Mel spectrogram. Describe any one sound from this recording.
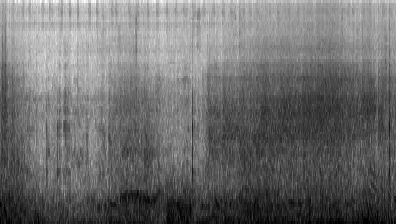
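Strong wind buffets and roars past a microphone.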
